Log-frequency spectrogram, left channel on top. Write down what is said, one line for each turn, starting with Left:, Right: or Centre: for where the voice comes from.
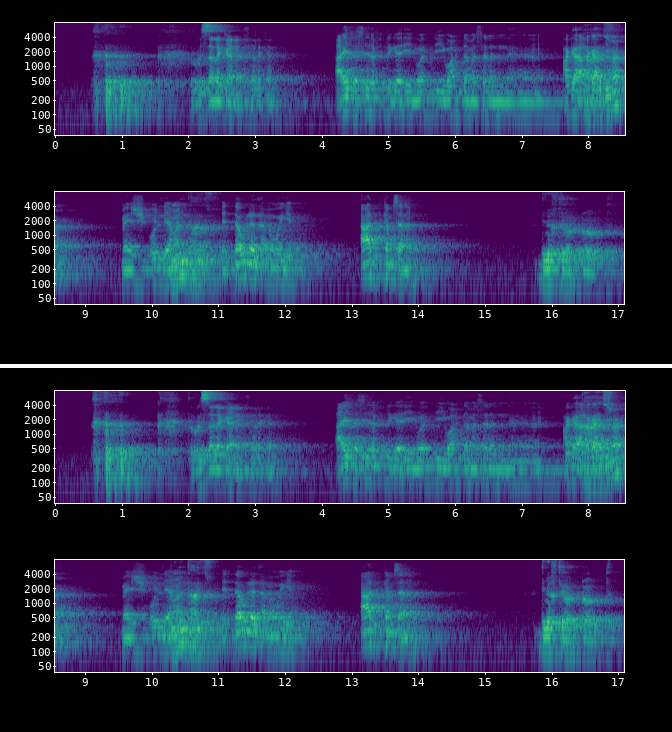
Right: <laughs> طب اسأل
Left: اسالك انا اسالك انا عايز اسئله في اتجاه ايه نودي واحده مثلا آه، حاجه
Right: اللي انت
Left: حاجه
Right: عايزه
Left: قديمه ماشي قول لي يا
Right: اللي
Left: معلم
Right: انت عايزه
Left: الدوله الامويه قعدت كام سنه
Right: اديني اختيارات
